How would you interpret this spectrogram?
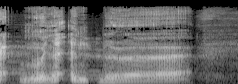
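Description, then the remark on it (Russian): The Gryphon makes low grunting hmph noises: two short throaty bursts followed by a longer, drawn-out rumbling grunt, with no words spoken. “Лишь Грифон иногда подхмыкивал.”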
